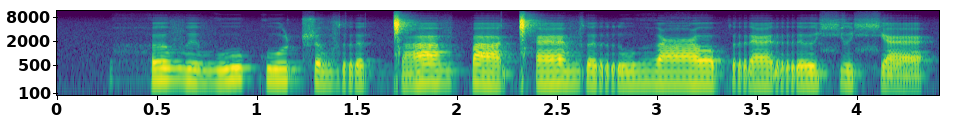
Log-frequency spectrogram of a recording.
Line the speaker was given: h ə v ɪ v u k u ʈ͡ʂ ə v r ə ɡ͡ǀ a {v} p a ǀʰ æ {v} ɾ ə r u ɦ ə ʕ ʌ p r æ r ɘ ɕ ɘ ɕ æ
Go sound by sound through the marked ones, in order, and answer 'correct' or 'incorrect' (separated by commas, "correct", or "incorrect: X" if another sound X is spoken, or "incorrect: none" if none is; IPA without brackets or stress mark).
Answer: correct, correct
